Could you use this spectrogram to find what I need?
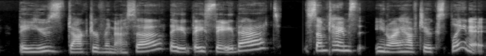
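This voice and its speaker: With a normal speaking voice, a woman talks at a fairly quick pace, fairly high in pitch with lively intonation, in a dry, close sound with no echo. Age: 30s. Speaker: nurse practitioner. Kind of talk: casual chat. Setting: video call.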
